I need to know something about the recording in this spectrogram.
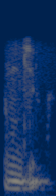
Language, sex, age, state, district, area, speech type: Punjabi, male, 18-30, Punjab, Fazilka, rural, conversation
